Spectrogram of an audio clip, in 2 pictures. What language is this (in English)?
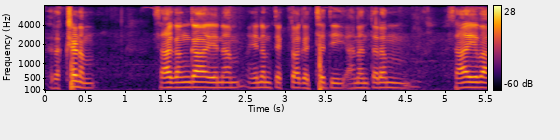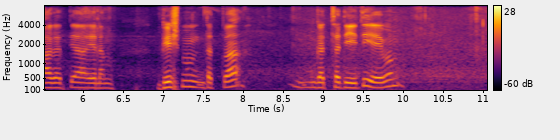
Sanskrit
